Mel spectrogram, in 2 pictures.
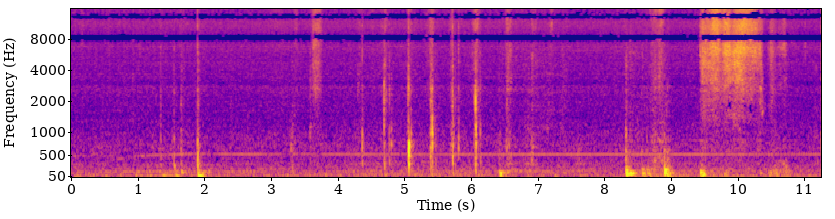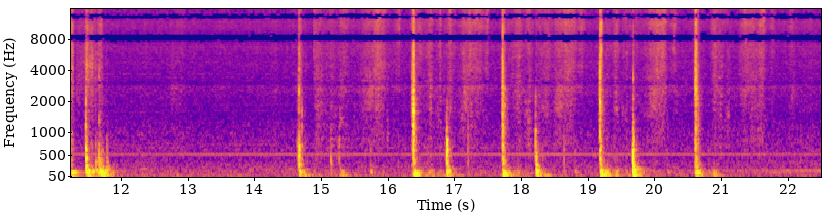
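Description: Hands working pizza dough: pressing and stretching it on a floured wooden board, then slapping and stretching it by hand, a run of sharp slaps and knocks that come thickest in the second half. A short hiss about ten seconds in.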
